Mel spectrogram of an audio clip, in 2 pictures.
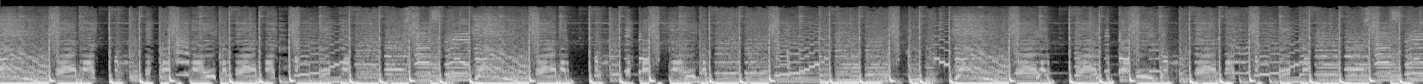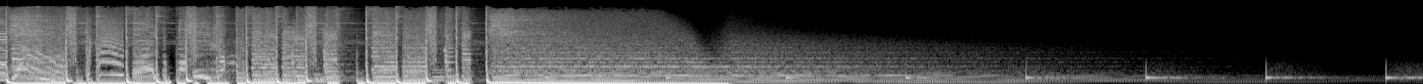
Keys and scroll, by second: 8.8 shift+super+g, 9.0 shift+super+g, 9.2 shift+super+g, 9.4 shift+super+g, 12.5 alt+shift+super+d, 15.5-17.6 typing, 23.0 super+d, 23.5 super+d, 23.6 super+d, 23.7 super+d, 24.2 super+d.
